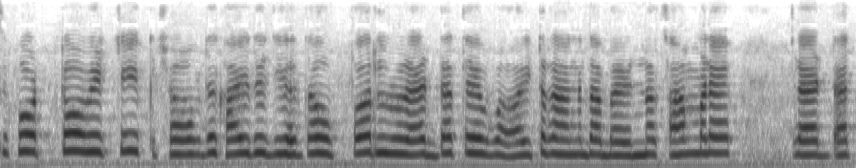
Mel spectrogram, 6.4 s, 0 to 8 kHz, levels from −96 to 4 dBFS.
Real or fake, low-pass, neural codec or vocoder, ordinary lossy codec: fake; none; codec, 16 kHz, 8 kbps, FunCodec, trained on LibriTTS, 25 frames a second; none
